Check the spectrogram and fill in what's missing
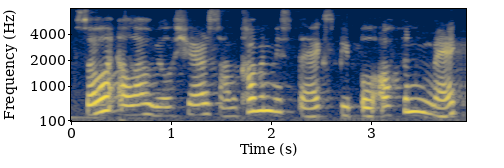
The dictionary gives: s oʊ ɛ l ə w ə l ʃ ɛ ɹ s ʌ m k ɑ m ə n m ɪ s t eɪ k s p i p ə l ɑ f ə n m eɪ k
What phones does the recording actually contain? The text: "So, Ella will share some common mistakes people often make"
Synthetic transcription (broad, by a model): s oʊ ɛ l ə w ə l ʃ ɛ ɹ s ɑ m k ɑ m ə n m ɪ s t eɪ k s p i p ə l ɑ f ə n m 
